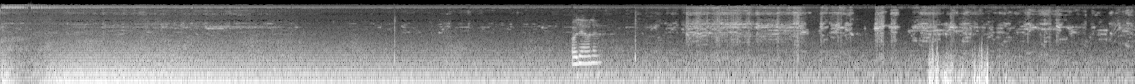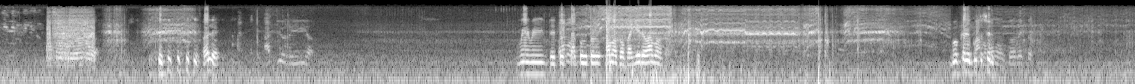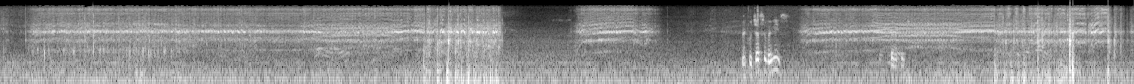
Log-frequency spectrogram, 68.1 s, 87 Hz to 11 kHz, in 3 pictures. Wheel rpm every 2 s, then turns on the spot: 0, 0, 0, 0, 0, 0, 0, 0, 0, 0, 0, 0, 50, 40, 10, 10, 20, 10, 190, 150, 40, 20, 30, 150, 160, 160, 160, 110, 70, 30, 50, 160, 160, 150.
26-34 42-44 58-60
